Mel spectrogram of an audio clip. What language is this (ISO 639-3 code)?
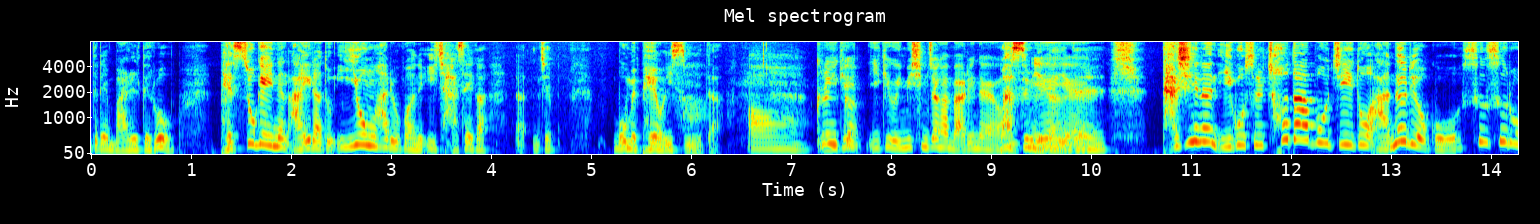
kor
